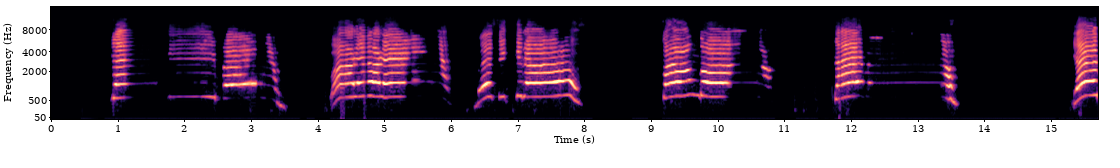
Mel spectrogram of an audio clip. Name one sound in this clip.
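A young girl sings loudly through an online call.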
